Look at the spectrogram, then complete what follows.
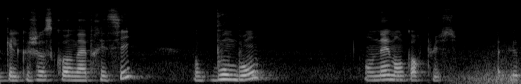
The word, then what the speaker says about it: bonbon: Le prochain mot est assez rigolo et très bien si tu veux t'entraîner à prononcer le son on. Voyelle nasale on, c'est le mot bonbon.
